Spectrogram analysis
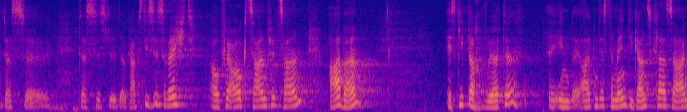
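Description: A man preaching a sermon, teaching with rhetorical questions and reading scripture slowly and deliberately. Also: sits high, vocal fry. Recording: long reverb of a hall.

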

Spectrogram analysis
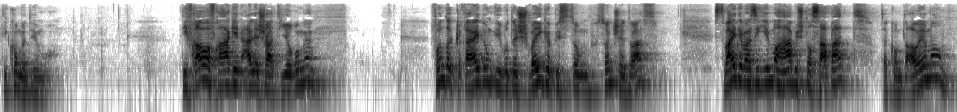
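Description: Middle-aged male preacher, emphatic sermon delivery, high and sharp-toned. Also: expressive, moderate pace, long pauses, breathy edge. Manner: emphatic, swings between loud stress and low asides.

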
